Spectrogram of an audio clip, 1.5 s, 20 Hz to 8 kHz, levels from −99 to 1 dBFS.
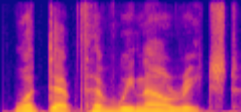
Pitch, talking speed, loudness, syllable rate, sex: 155 Hz, 240 wpm, -16 LUFS, 5.2 syllables/s, male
